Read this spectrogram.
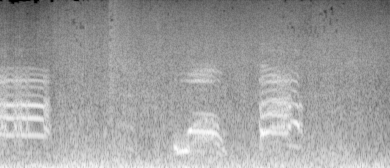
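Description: A large fire roars and whooshes.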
